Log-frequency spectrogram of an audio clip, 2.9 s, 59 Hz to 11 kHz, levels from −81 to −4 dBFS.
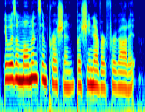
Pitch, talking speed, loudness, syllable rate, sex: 230 Hz, 205 wpm, -15 LUFS, 5.9 syllables/s, female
